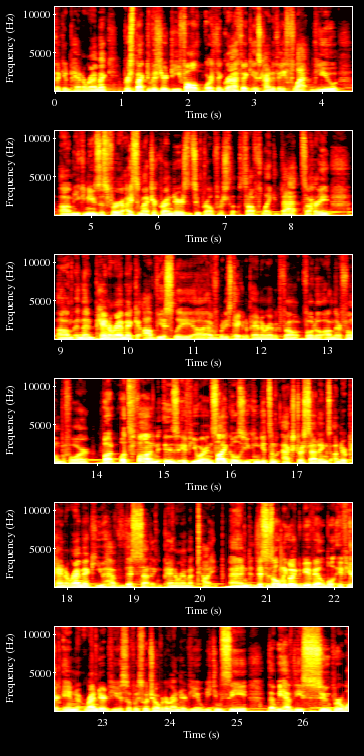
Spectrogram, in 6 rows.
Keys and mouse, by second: 1.5-2.1 drag, 6.6-9.2 drag, 16.6 click, 22.3 z, 26.2-26.6 drag.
